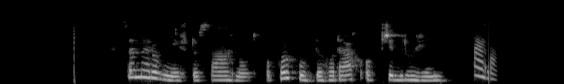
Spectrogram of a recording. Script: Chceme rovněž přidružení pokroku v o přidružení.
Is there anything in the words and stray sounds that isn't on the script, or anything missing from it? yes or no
yes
